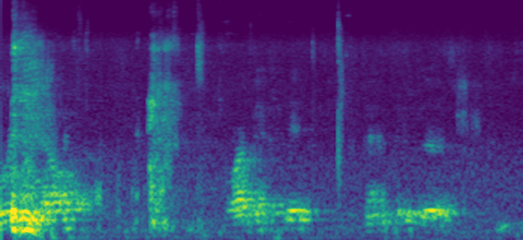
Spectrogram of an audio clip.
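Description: A man's voice speaking in short phrases with pauses between them.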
